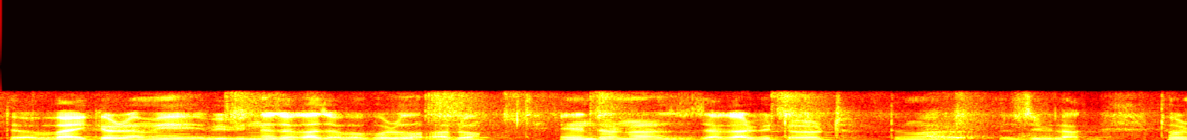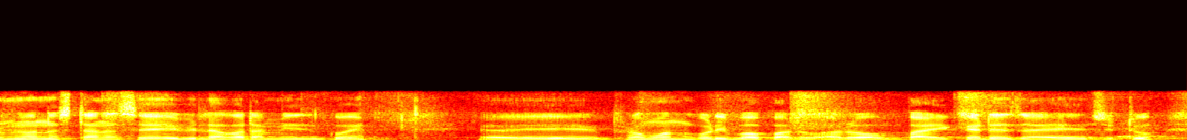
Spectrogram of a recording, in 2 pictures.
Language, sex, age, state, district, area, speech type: Assamese, male, 18-30, Assam, Barpeta, rural, spontaneous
